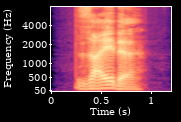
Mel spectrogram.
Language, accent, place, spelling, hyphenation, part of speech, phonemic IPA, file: German, Germany, Berlin, Seide, Sei‧de, noun, /ˈzaɪ̯də/, De-Seide.ogg
- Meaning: 1. silk 2. Any of several parasitic vines, of the genus Cuscuta, having small white flowers but no leaves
